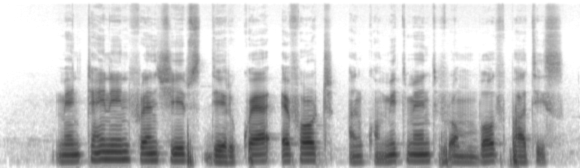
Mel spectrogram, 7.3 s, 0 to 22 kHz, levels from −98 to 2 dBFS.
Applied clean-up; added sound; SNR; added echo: none; none; none; none.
